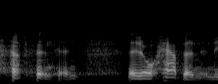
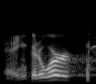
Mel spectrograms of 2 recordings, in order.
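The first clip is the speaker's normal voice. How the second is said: raised, matter-of-fact, final-sounding delivery; 3 semitones higher, 6 dB louder than usual. Retelling how a builder brother judges the work: imitating his brother. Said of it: "I should be trying to imitate him".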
